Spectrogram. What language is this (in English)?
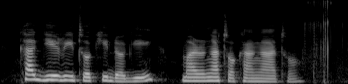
Luo (Kenya and Tanzania)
